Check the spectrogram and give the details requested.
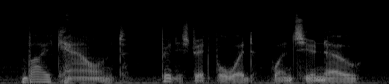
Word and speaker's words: viscount: On the I syllable. Viscount.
